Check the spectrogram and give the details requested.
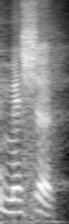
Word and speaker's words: measure: ZH is pronounced as j. For example, pleasure. For example, measure. We can't say measure. It's measure, pleasure, treasure.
